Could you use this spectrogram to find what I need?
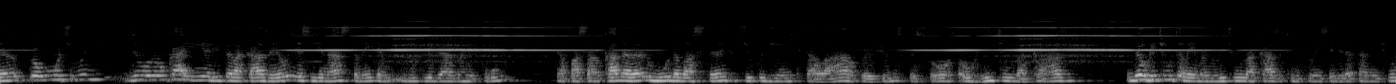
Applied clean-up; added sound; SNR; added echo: none; Wind instrument, woodwind instrument; 5 dB; reverberation time 0.3 s.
